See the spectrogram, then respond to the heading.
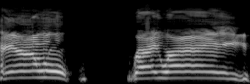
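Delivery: very high, frantic, desperate cry. Narrating cries heard from the kiddie pool in the barn: crying for help. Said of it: "heard the cries of".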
